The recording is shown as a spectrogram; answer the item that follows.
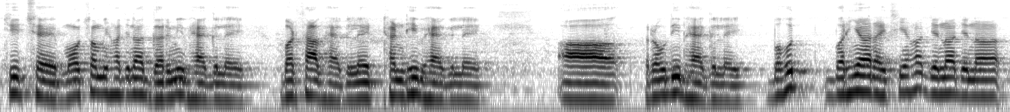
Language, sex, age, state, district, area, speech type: Maithili, male, 30-45, Bihar, Begusarai, urban, spontaneous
